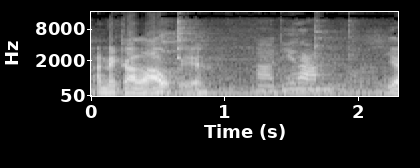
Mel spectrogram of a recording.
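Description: A voice speaking over light clinking of dishes and cutlery at a restaurant food counter.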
